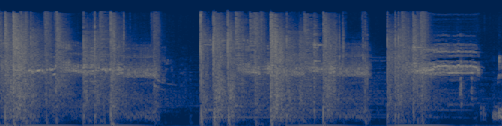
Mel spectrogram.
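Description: Automated turret gunfire in the video game Rimworld, rapid bursts of sharp shots in clustered volleys separated by short pauses, loud and up front with no voices.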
